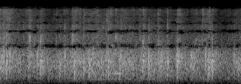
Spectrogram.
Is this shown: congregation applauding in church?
yes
